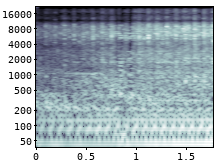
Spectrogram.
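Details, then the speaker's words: 1965 VW Beetle with freshly rebuilt air-cooled flat-four, first start after installation in the car: low steady chuffing idle that builds slightly and stays even, no misfire or knock; normal healthy idle. "all right we'll take it we'll take it"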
